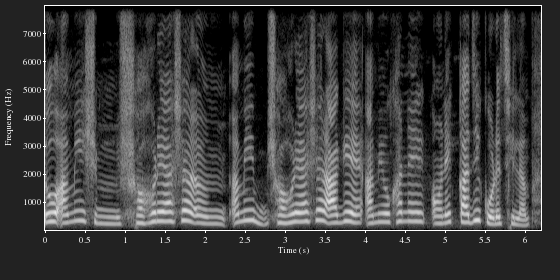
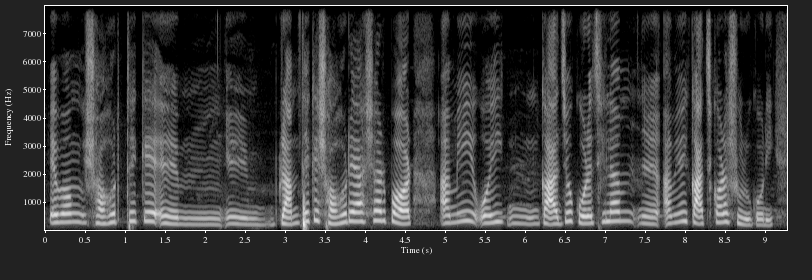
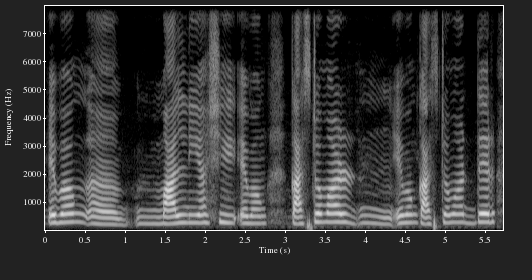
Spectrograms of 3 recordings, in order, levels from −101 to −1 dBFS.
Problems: constant background noise, continuous background conversations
